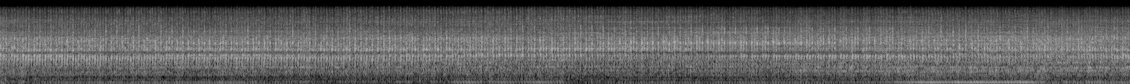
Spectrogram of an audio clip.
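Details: Honda H22 with Mahle Gold Series pistons, cold idle: loose hollow rapping mixed with ticking, piston slap from slightly too loose piston-to-wall clearance; rebored with oversized pistons after about 5k miles, no skirt, wall or ring damage.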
